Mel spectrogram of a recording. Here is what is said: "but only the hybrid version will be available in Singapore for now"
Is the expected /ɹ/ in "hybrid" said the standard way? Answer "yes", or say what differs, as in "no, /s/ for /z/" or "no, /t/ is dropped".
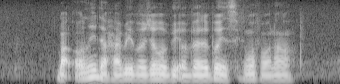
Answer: no, /ɹ/ is dropped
